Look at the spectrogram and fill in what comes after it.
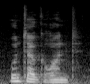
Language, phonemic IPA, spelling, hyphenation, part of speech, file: German, /ˈʔʊntɐˌɡʁʊnt/, Untergrund, Un‧ter‧grund, noun, De-Untergrund.wav
- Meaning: 1. subsurface, substratum 2. underground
